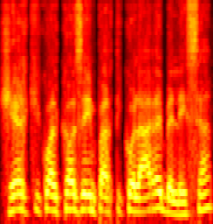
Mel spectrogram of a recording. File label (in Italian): francese; doppiatori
